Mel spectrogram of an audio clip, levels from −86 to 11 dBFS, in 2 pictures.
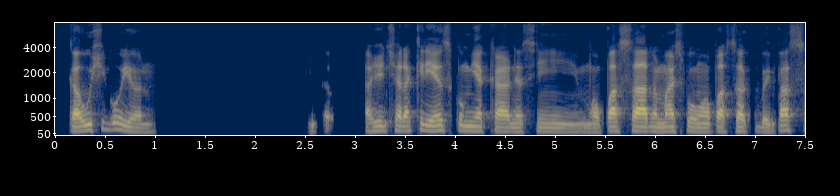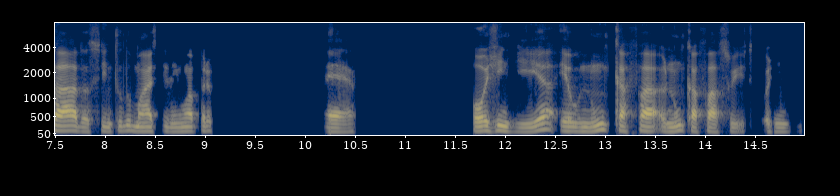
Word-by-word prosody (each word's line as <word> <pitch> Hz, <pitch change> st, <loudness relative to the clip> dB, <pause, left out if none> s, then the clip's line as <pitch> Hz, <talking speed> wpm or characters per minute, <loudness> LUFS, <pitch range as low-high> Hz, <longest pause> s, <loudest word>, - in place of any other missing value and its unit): gaúcho 135 Hz, +9 st, +3 dB
e -, -, -13 dB
goiano. 115 Hz, -12 st, -3 dB, 1.6 s
Então, -, -, -11 dB, 0.3 s
a -, -, -2 dB
gente 125 Hz, +1 st, -3 dB
era 125 Hz, 0 st, +3 dB
criança, 135 Hz, 0 st, +1 dB
comia 125 Hz, -3 st, 0 dB
carne 110 Hz, -2 st, +2 dB
assim 105 Hz, -1 st, -6 dB
mal 100 Hz, 0 st, -3 dB
passada, 120 Hz, 0 st, +5 dB
mais 115 Hz, +1 st, +1 dB
para 115 Hz, -, -4 dB
o 110 Hz, -, -1 dB
mal 105 Hz, -1 st, +1 dB
passado 115 Hz, -1 st, +2 dB
do -, -, -22 dB
que -, -, -19 dB
bem 105 Hz, -2 st, -4 dB
passado, 135 Hz, -3 st, +3 dB
assim, 110 Hz, +1 st, -8 dB
tudo 125 Hz, +3 st, -8 dB
mais, 115 Hz, -1 st, 0 dB
sem 115 Hz, -, -12 dB
nenhuma 110 Hz, +2 st, -3 dB
preo 125 Hz, +2 st, -8 dB, 1.1 s
É. 105 Hz, 0 st, -1 dB, 1.2 s
Hoje 125 Hz, +3 st, +2 dB
em 125 Hz, -, +2 dB
dia 110 Hz, +9 st, -2 dB
eu 120 Hz, -2 st, -2 dB
nunca 130 Hz, +3 st, -1 dB
fa 115 Hz, -1 st, +2 dB
nunca 125 Hz, +5 st, -1 dB
faço -, -, -2 dB
isso -, -, -12 dB
hoje -, -, -10 dB
em 105 Hz, -, -7 dB
d -, -, -27 dB
115 Hz, 165 wpm, -23 LUFS, 110-130 Hz, 1.6 s, passada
